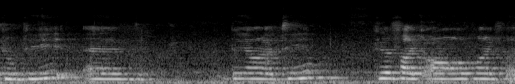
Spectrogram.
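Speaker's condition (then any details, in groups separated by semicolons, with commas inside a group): Cerebral palsy; intellectual and physical disabilities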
